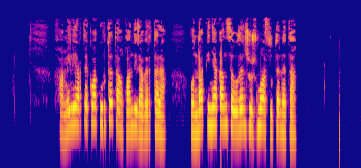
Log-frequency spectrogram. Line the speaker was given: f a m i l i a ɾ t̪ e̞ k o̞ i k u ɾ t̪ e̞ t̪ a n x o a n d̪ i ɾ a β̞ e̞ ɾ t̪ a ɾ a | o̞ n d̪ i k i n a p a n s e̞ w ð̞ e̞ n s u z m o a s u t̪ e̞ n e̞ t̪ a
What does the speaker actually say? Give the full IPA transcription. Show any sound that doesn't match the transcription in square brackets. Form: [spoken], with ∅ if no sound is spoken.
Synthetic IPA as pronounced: f a m i l i a ɾ t̪ e̞ k o̞ [a] k u ɾ t̪ e̞ t̪ a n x o a n d̪ i ɾ a β̞ e̞ ɾ t̪ a ɾ a | o̞ n d̪ [a] k i [ɲ] a [k] a n s e̞ w ð̞ e̞ n s u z m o a s u t̪ e̞ n e̞ t̪ a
